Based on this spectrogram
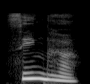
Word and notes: ಸಿಂಘ: singha

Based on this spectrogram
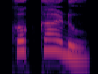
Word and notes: ಕೊಕ್ಕಾಡು: kokkāḍu

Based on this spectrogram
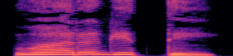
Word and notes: ವಾರಗಿತ್ತಿ: vāragitti

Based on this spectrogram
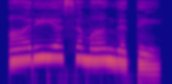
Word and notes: ಆರೀಯಸಮಾಂಗತೆ: Kannada

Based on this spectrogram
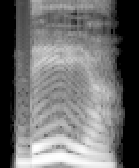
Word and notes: ಧೇಯ: kannada

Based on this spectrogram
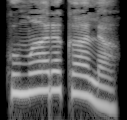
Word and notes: ಕುಮಾರಕಾಲ: kannada

